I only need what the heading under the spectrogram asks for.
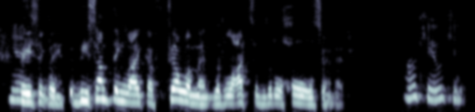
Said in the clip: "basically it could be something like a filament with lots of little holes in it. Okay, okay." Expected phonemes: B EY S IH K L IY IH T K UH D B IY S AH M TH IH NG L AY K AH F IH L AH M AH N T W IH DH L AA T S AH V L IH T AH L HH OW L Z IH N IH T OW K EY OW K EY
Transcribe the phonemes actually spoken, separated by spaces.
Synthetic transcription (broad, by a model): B EY S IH K L IY IH T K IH D B IY S AH M TH IH NG L AY K AH F IH L AH M AH N T W IH DH L AA T S AH V L IH T L HH OW L Z IH N IH T OW K EY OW K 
